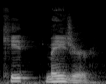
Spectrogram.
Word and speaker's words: Kit Major: Hi everybody, this is Vincent and you're on my podcast Hanging Out Sunset, and today I'm with the artist Kit Major. Did I pronounce that correctly?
